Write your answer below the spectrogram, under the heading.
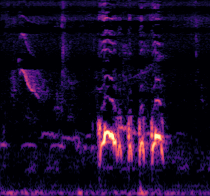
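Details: Used to prompt other birds to sing, this zebra dove song begins with faint soft coos, then gives a short cluster of three or four rapid, rolling cooing notes.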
